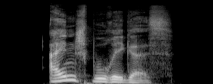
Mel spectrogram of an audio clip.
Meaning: strong/mixed nominative/accusative neuter singular of einspurig
- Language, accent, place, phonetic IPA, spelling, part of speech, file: German, Germany, Berlin, [ˈaɪ̯nˌʃpuːʁɪɡəs], einspuriges, adjective, De-einspuriges.ogg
